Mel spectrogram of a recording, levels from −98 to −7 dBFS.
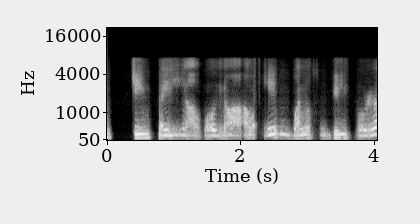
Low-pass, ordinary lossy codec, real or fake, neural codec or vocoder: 7.2 kHz; none; fake; codec, 16 kHz, 0.5 kbps, FreqCodec, smaller model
